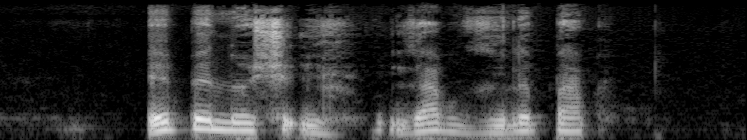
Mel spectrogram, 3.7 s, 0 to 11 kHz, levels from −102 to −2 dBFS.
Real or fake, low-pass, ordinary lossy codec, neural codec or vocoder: real; 9.9 kHz; Opus, 24 kbps; none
